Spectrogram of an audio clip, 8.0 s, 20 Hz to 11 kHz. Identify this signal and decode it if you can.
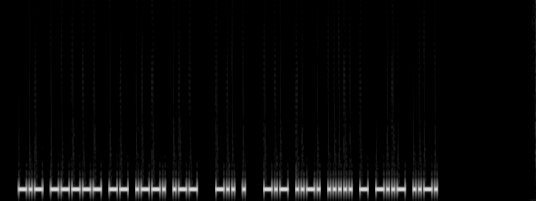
Morse code, heard as a keyed tone, about 32 wpm, 690 Hz. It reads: K0MPW DE KF5TXF
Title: USA Callsign DE Callsign 30wpm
